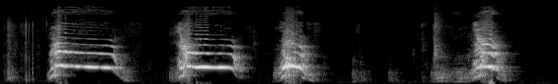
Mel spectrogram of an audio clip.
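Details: Puppy giving four loud, clear yelping barks, each about half a second long with a bright harmonic ring, spaced roughly a second apart in an otherwise quiet room.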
